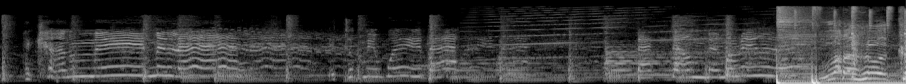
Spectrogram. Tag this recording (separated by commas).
Soundtrack music, Music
